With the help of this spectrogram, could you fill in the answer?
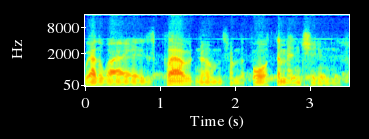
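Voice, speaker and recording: A man puts on a character voice at a medium pitch for a man, talking at a moderate pace. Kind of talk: solemn pronouncement.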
